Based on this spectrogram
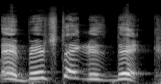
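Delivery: very slow swagger, every word drawn out. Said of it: "That's [name]".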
